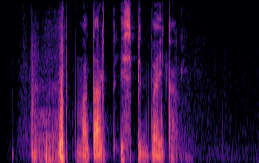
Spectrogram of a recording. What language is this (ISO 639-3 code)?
rus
